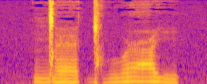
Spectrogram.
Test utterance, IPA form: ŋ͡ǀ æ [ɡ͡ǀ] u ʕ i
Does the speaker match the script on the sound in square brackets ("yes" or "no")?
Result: yes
